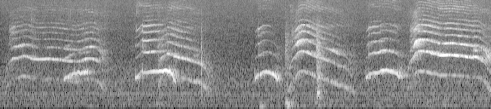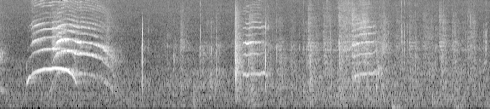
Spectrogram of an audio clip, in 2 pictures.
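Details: American Curl kitten giving a run of high, arched, ringing meows, about eight in the first nine seconds, each rising then falling. Later the meows fade into softer scattered clicks and handling noises.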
